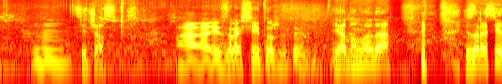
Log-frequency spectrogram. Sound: chuckles

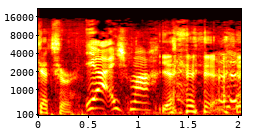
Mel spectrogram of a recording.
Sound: speaking Romanian; laughing

